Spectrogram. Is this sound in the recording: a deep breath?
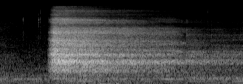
yes

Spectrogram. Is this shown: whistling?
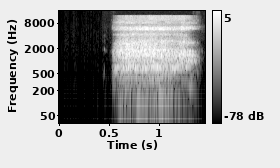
no

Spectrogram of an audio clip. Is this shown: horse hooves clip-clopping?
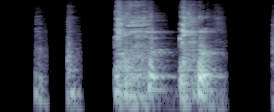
no

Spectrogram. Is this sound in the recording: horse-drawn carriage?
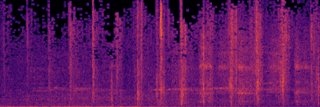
yes

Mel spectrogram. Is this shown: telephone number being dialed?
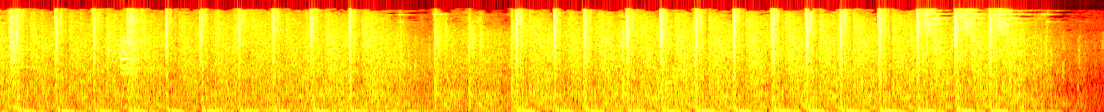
no

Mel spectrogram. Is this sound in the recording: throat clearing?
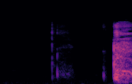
yes

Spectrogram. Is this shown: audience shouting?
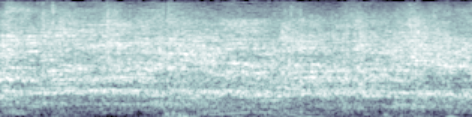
yes

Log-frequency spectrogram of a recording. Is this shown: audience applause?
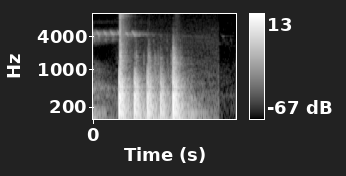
no

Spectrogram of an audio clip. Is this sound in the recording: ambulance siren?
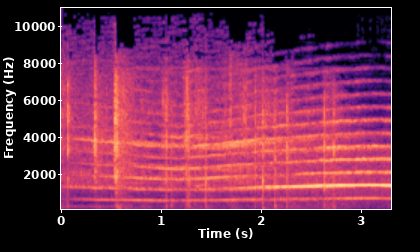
yes

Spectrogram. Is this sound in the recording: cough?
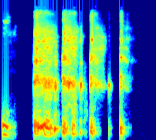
yes

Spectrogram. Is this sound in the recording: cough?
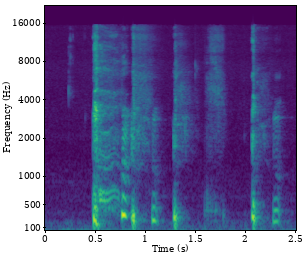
yes

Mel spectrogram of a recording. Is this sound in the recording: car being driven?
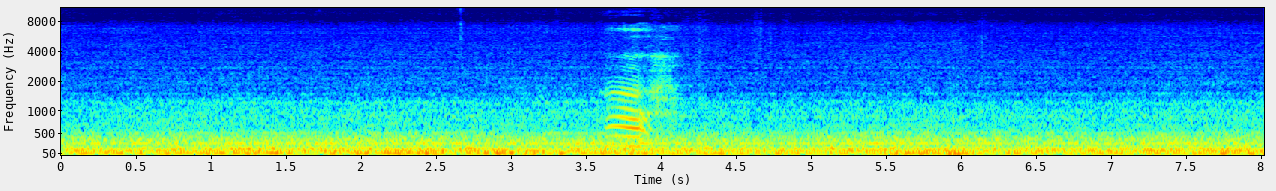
yes

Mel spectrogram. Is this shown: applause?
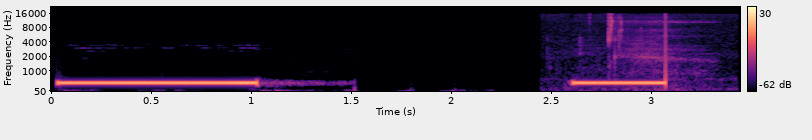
no

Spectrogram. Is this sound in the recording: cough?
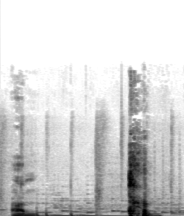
yes

